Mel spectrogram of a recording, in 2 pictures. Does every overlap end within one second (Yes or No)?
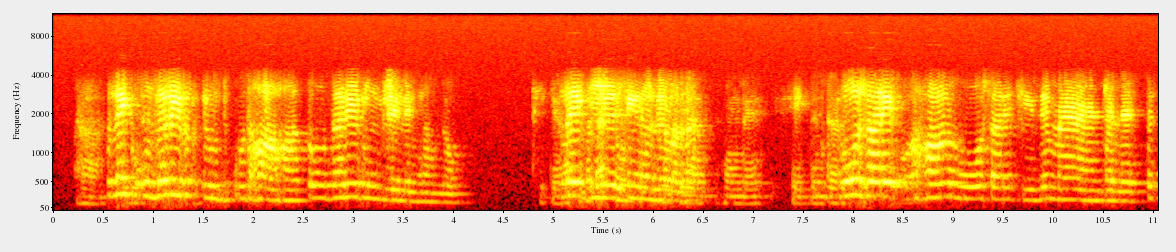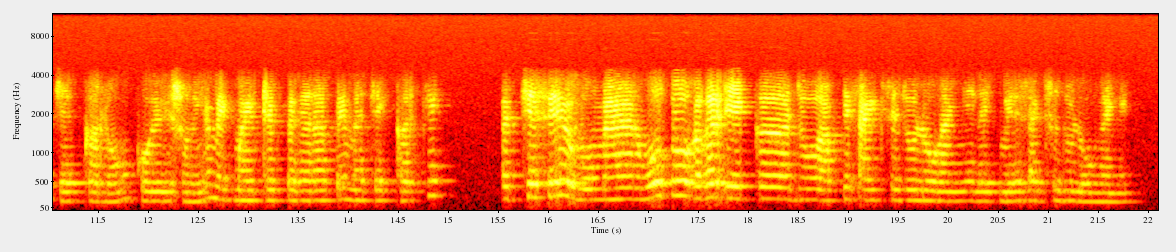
No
